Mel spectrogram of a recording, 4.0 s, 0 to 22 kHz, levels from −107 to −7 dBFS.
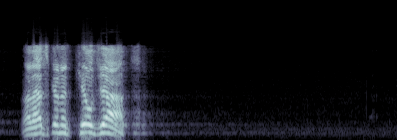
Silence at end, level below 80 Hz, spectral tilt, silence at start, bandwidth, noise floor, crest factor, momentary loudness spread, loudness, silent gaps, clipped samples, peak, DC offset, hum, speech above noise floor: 2.6 s; -68 dBFS; -4 dB/octave; 0.25 s; 6.4 kHz; -88 dBFS; 24 dB; 6 LU; -26 LUFS; none; under 0.1%; -6 dBFS; under 0.1%; none; 62 dB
